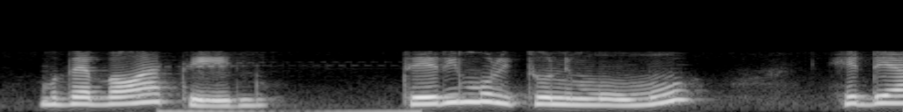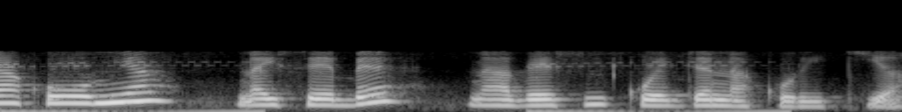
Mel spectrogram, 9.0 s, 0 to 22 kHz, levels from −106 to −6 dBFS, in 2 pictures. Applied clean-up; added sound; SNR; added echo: neural separator model SepFormer DNS4.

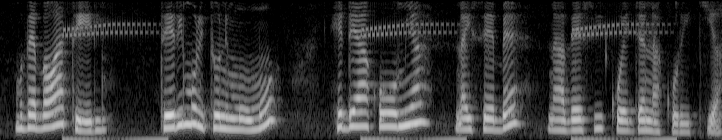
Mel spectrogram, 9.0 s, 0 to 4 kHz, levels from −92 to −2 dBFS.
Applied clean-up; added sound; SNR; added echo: none; Ringtone; 18 dB; none.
